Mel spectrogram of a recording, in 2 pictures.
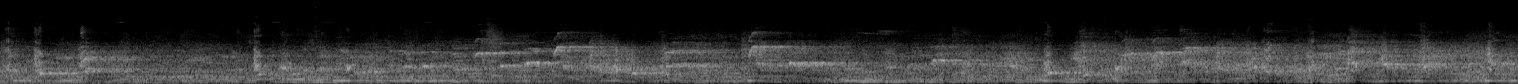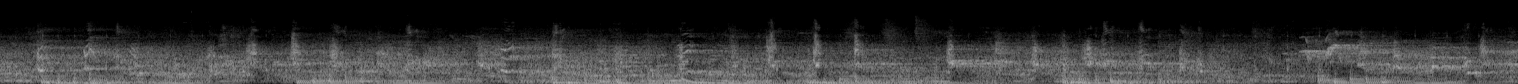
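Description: American Pit Bull Terriers barking repeatedly over background music with a melody. A deep bass line enters about halfway through.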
